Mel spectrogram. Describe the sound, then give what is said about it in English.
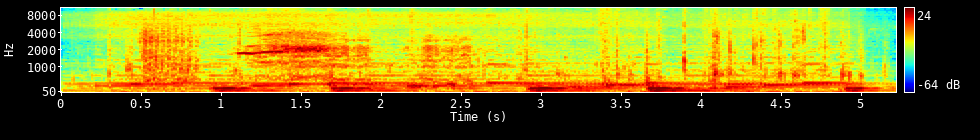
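Hooves clip-clop as a horse walks along a dusty mountain trail. The steady plodding steps are accompanied by a whinny near the start. “Joshua follows the trail at walking pace. He rides his horse to the brow of a hill.”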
